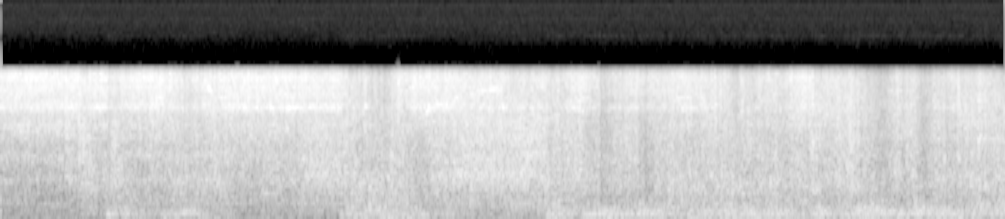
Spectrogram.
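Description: Electric drive motors and gearboxes of a FIRST robotics competition robot running steadily as it drives, with a low rumble that swells about a second in and again from about halfway.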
